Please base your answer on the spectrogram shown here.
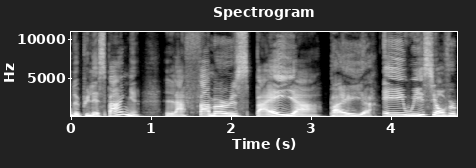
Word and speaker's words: paella: Paella. Et oui, si on veut prononcer à l'espagnol, on dit paella et non paella.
